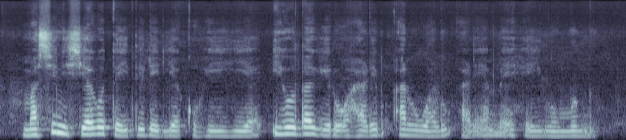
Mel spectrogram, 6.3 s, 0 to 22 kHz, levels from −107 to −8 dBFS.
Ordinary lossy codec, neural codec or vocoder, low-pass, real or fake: none; vocoder, 44.1 kHz, 128 mel bands, Pupu-Vocoder; none; fake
